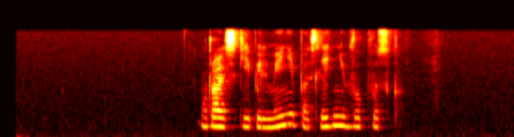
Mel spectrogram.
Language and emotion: Russian, neutral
